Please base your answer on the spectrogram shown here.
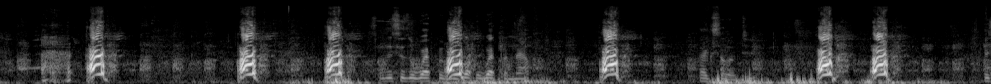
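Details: Male Cane Corso barking during k9 response protection training in London, UK, in a moped gang crime scenario. About eight sharp, loud barks come at uneven intervals, some in quick pairs, with a human voice talking between them.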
